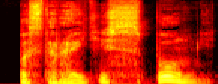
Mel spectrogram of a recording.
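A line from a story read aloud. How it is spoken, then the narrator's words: Gentle request. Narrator (Russian): мягко попросил я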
